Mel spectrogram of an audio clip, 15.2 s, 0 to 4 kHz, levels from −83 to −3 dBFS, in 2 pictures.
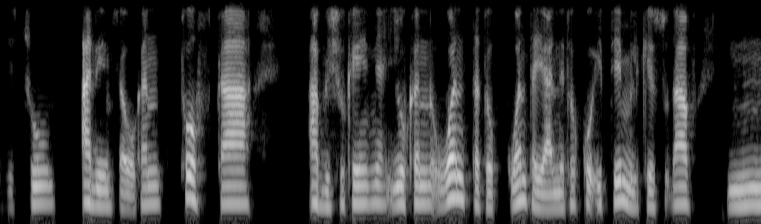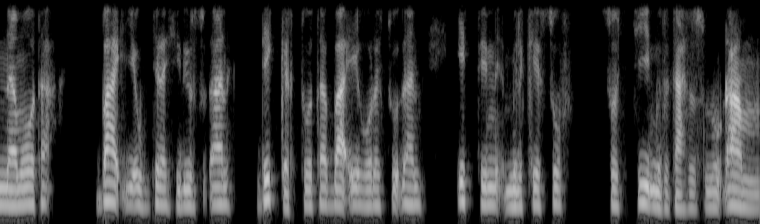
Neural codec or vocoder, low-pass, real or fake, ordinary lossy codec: none; 3.6 kHz; real; Opus, 24 kbps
